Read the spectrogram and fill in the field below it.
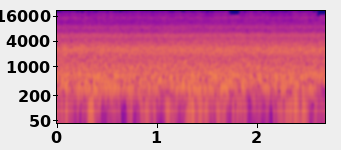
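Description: A river in landslide-hit Wayanad rushes by after heavy rain, one side muddy and one side clear, producing a loud, steady broadband roar of flowing water with no voices.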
